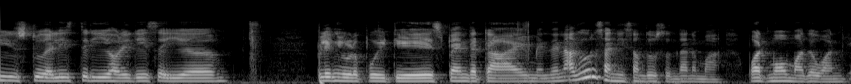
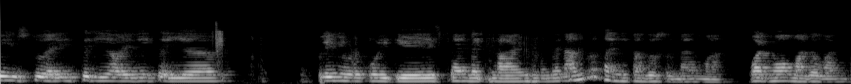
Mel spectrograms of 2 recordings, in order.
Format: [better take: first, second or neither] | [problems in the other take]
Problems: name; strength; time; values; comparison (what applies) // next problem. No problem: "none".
first | noise reduction (neural mask model DeepFilterNet 3)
